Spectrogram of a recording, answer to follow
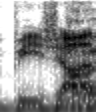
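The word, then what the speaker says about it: Bijan: Earlier in the year, remember Bjan Robinson was like, "It's Bjon, but you guys can call me Bjan."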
